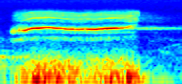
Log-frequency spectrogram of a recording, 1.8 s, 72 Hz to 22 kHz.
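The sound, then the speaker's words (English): A man gives a single sustained whistle as a signal beside an old B-25 bomber in a bean field at night. The high, clear tone holds steady for over a second after a brief upward slide, then cuts off. “Then he whistled.”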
